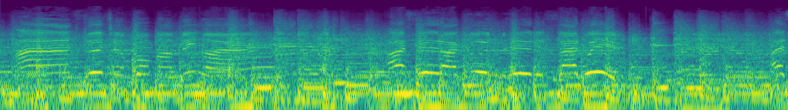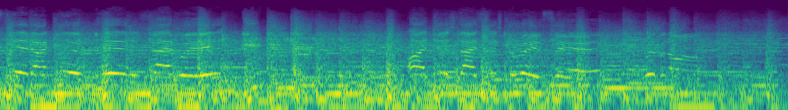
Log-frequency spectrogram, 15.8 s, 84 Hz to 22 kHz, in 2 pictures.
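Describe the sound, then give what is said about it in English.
A dense wall of distorted, overdriven electric keyboard tuned down as low as it goes and guitar with amp feedback, from a 1968 rock recording with every amp and instrument overdriven, loud and continuous, churning steadily with thick buzzing harmonics and no voices. “creating distortion and feedback the old fashioned way, overdriving every amp and every instrument they had.”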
